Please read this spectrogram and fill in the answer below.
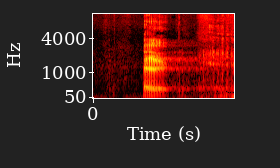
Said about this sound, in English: burp.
